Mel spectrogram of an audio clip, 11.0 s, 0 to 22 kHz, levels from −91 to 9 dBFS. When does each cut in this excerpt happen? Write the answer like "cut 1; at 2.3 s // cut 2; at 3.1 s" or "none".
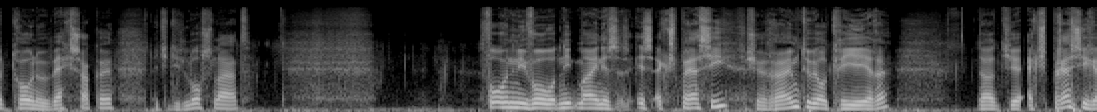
cut 1; at 7.4 s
